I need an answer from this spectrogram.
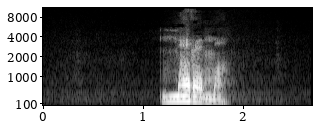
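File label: "marama", Māori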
